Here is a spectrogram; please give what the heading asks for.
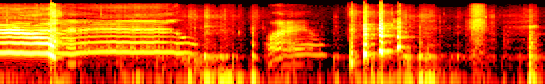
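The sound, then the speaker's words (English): A cat meows indoors with one long, loud, drawn-out meow lasting about two seconds, followed by people talking with scattered bumps and short sounds. “I hear a cat. Oh, yeah, of course she would come as soon as we start recording.”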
